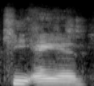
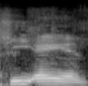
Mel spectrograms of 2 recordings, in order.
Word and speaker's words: Kean: It is pronounced Kean. Okay. Kean. So don't let my mama hear you say it wrong.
